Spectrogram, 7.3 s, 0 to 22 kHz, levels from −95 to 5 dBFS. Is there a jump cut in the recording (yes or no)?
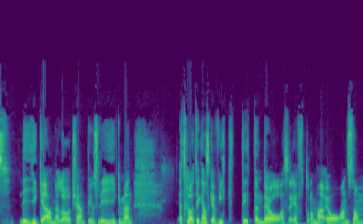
no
